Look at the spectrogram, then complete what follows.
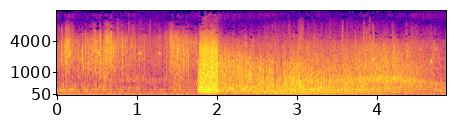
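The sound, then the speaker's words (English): A thunderstorm in the mountains: steady gusting wind roars throughout, broken by one sudden, loud crack of thunder near the start that gives way to a long, low rolling rumble. No voices. “Oh, look below. The chasm. If we should lose the road. The storm's coming, Nadia.”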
